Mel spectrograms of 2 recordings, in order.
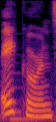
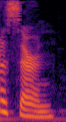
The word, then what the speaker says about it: acorn: winter when there were acorns on the ground. The most important rule was that if you pronounced acorn the correct way, and not acern, you lost a throw.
